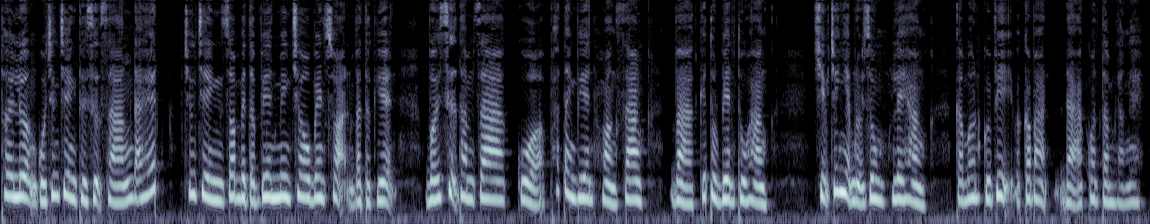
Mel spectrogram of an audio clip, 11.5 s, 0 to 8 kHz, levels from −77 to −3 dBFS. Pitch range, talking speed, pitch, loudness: 205-245 Hz, 305 wpm, 225 Hz, -22 LUFS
